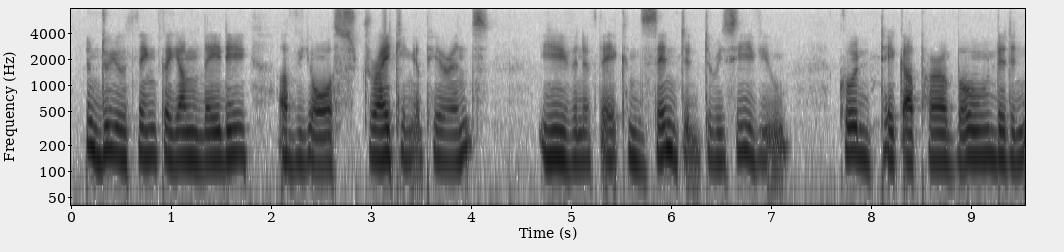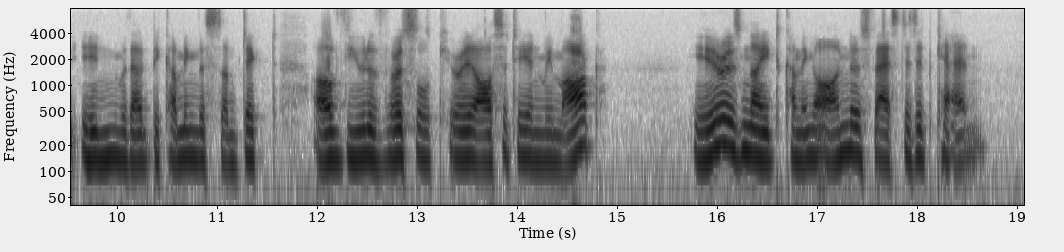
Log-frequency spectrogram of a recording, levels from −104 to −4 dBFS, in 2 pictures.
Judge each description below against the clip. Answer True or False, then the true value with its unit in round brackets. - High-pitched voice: False (145 Hz)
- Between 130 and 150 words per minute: True (140 wpm)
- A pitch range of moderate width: False (2.0 semitones)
